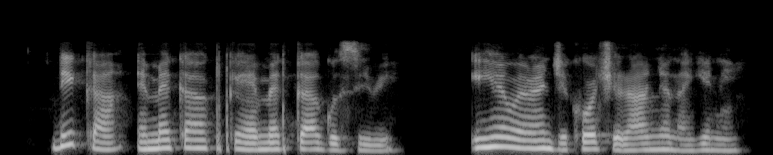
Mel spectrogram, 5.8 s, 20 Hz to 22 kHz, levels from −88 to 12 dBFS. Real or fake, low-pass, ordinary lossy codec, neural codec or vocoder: fake; 7.2 kHz; none; codec, 24 kHz, 6 kbps, HILCodec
